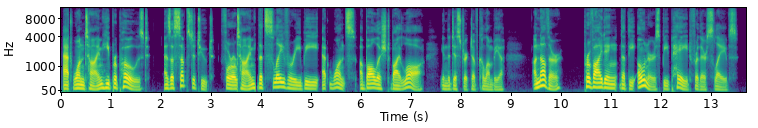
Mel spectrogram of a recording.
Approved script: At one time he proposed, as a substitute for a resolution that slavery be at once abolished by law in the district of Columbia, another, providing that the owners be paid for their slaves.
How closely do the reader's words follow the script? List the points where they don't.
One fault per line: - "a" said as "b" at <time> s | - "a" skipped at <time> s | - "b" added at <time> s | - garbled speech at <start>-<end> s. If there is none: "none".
- "resolution" said as "time" at 3.5 s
